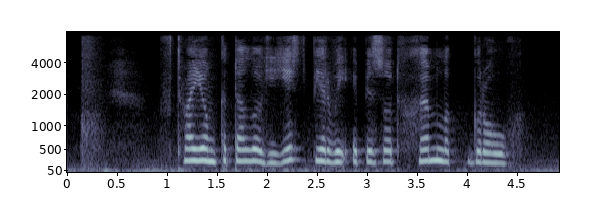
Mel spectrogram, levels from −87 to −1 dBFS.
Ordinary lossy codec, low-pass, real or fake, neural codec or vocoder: MP3, 48 kbps; 7.2 kHz; fake; codec, 16 kHz, 1 kbps, X-Codec, WavLM features, trained on Multilingual LibriSpeech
